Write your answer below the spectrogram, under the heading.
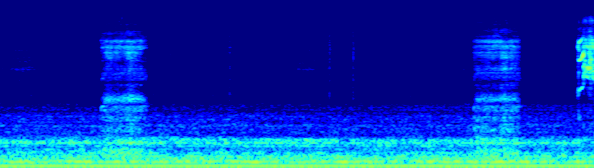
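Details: Wild barn owl pair courting in a nest box after bringing up three nestlings: harsh hissing screeches near the start and end, with faint clicks between, over a constant low hum.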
